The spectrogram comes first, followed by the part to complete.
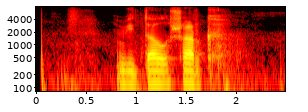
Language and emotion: Russian, neutral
